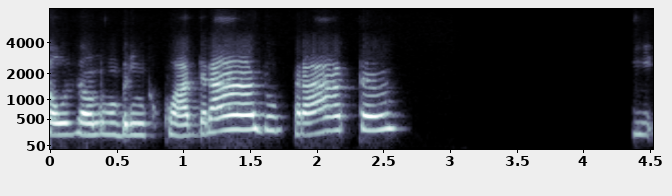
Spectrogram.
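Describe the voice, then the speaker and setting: A woman, high in pitch, with lively intonation. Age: 50s. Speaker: panelist. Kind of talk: self-description at online panel.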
